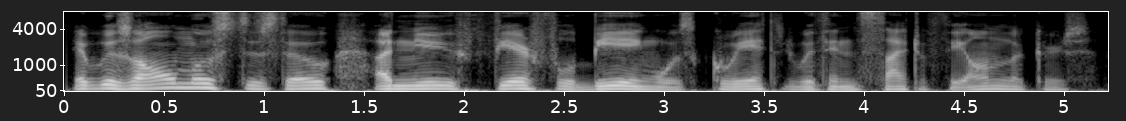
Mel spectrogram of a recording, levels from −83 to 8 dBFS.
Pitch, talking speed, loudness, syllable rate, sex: 110 Hz, 185 wpm, -17 LUFS, 4.5 syllables/s, male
